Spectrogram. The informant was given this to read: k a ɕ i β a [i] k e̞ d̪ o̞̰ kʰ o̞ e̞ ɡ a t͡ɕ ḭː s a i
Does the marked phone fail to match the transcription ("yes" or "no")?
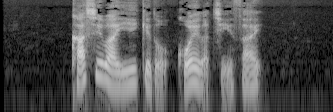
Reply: yes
